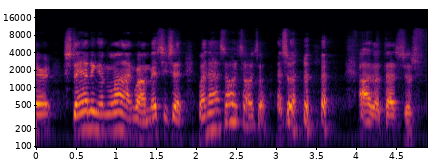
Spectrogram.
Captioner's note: laughs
